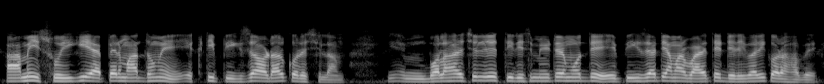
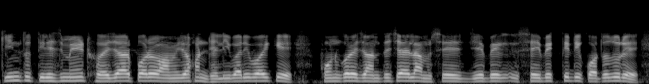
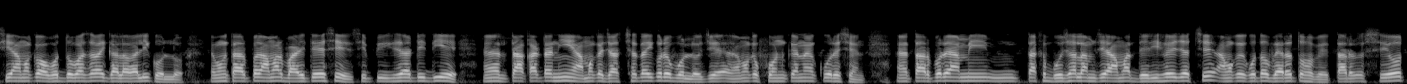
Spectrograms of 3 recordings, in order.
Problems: background sounds at intervals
